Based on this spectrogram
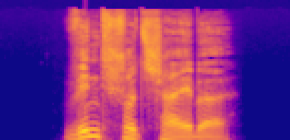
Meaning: windshield/windscreen (front window of a car)
- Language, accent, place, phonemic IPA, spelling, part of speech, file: German, Germany, Berlin, /ˈvɪntʃʊt͡sˌʃaɪ̯bə/, Windschutzscheibe, noun, De-Windschutzscheibe.ogg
